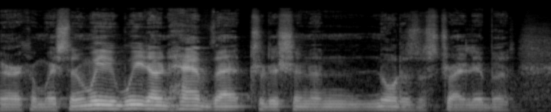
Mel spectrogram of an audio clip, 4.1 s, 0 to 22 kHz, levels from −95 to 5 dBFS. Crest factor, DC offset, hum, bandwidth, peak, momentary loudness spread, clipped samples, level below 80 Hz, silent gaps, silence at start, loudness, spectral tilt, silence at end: 20 dB; under 0.1%; none; 16 kHz; -16 dBFS; 13 LU; under 0.1%; -80 dBFS; none; 0 s; -35 LUFS; -4 dB/octave; 0 s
